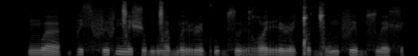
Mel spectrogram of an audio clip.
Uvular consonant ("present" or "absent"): present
